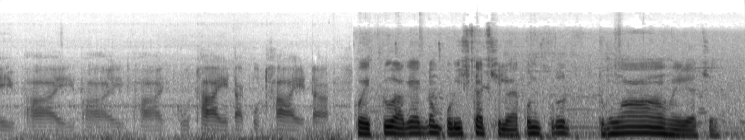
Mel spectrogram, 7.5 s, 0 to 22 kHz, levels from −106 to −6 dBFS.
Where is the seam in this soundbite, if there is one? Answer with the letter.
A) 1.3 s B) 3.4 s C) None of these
B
